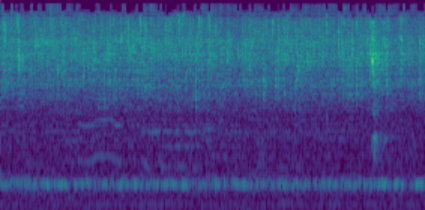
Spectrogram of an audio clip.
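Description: Running tap water at a bathroom sink while someone washes their face with warm water: a steady close hiss of flowing water with a faint tonal hum underneath, constant throughout, with one small splash near the end.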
